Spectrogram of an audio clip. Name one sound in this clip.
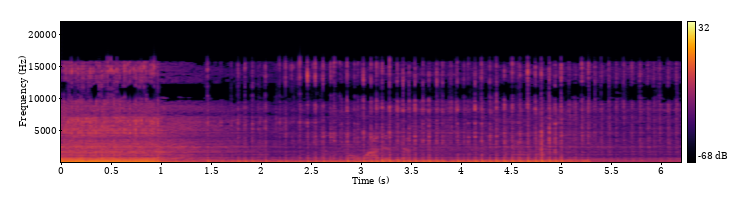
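A small two-stroke engine buzzes at a steady idle.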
